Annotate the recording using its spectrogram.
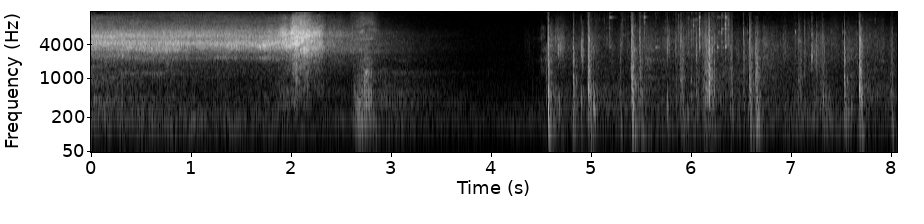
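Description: A loud, steady hiss that stops about two seconds in. After a near-silent pause, a run of sharp, irregular clicks and taps follows.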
